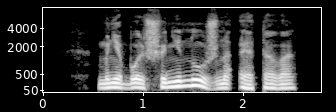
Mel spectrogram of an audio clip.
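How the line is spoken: Breathless whisper. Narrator (Russian): шептал Герман, тяжело дыша

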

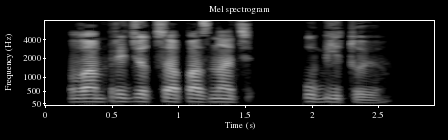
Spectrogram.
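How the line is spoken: Wooden flat voice. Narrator (Russian): деревянным голосом сказал он

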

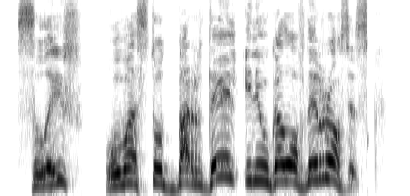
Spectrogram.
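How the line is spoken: Barked retort. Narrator (Russian): Рявкнул в ответ Мордюков

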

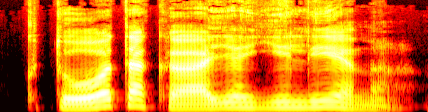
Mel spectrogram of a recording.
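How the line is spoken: Gentle repetition. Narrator (Russian): ласково повторил детектив

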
